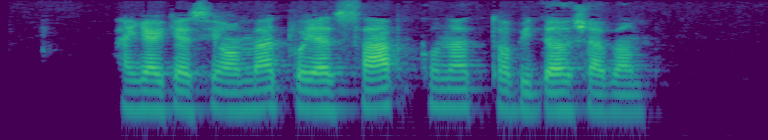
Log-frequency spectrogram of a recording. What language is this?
Persian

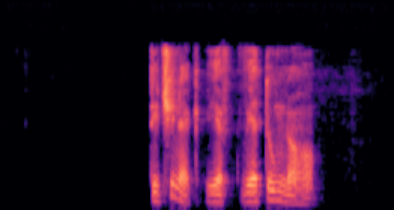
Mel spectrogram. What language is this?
Czech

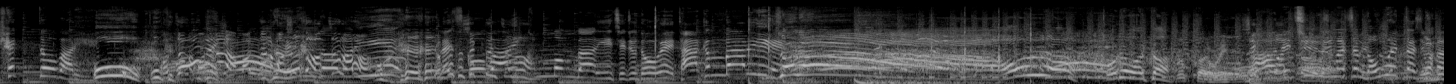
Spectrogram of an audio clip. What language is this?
Korean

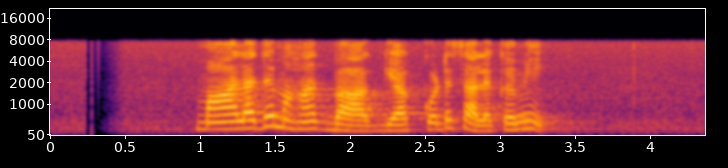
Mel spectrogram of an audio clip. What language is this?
Sinhala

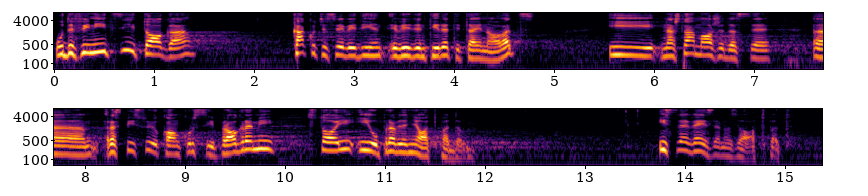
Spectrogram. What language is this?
Serbian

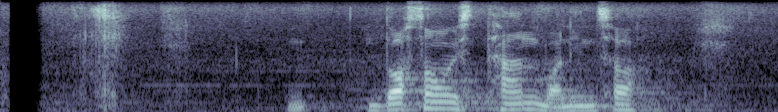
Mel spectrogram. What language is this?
Nepali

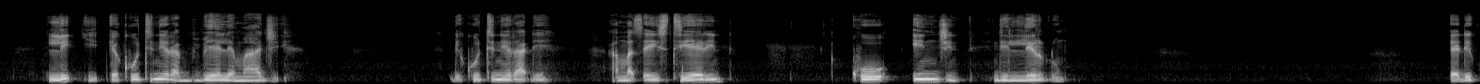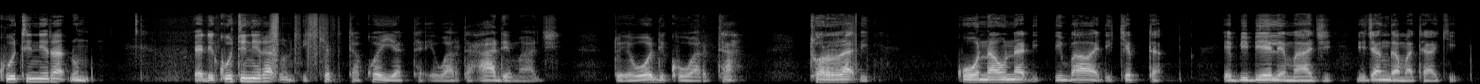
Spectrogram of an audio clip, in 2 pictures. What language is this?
Pular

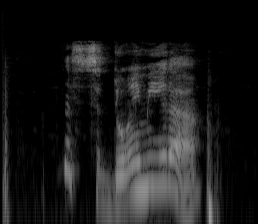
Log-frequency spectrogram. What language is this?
Kabyle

